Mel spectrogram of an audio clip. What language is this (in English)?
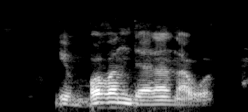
Kabyle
